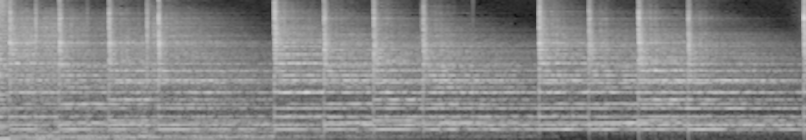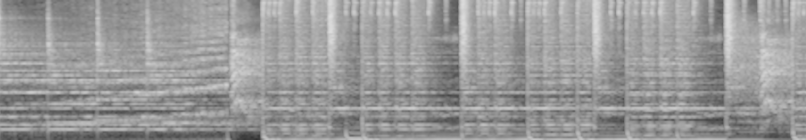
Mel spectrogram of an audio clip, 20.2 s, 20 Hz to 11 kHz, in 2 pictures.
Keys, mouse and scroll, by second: 1.2 right click, 2.7-5.0 drag, 5.0 Left, 5.3 Left, 5.6 typing, 9.5 Left, 9.8 Left, 10.2 Left, 10.4 typing, 11.8-20.1 drag.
